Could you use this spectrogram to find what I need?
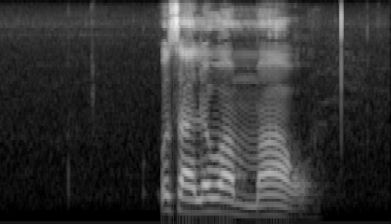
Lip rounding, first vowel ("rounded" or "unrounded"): rounded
